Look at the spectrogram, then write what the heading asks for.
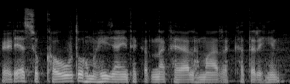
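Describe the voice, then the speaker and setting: A man plays a long-suffering village husband in a cartoon. He talks in exclamatory, theatrical Awadhi at an average pitch. The recording has clear noise behind the voice. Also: steady tone, normal speed, natural voice. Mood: resigned. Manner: exclamatory, theatrical rustic talk. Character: put-upon village husband, grumbling and melodramatic. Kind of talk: cartoon comedy dialogue.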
